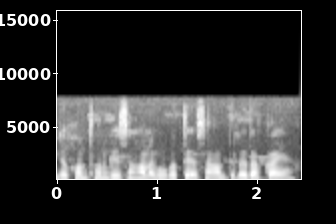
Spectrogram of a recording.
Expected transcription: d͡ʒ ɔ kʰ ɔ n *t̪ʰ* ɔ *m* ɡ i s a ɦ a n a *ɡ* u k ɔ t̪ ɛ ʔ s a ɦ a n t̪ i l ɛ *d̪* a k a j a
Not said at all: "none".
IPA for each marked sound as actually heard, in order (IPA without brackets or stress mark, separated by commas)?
t̪ʰ, n, ɡ, d̪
